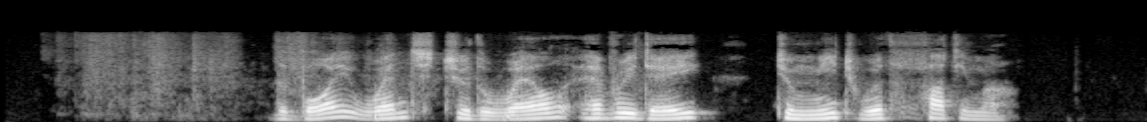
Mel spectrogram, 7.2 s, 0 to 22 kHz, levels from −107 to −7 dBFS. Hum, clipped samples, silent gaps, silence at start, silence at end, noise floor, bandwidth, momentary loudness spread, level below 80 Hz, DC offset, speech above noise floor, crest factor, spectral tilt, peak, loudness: none; under 0.1%; none; 1.7 s; 0.9 s; -78 dBFS; 7.2 kHz; 14 LU; -58 dBFS; under 0.1%; 62 dB; 16 dB; -6.5 dB/octave; -2 dBFS; -17 LUFS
